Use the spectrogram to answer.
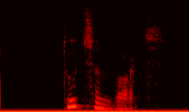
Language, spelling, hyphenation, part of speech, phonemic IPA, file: Dutch, toetsenbord, toet‧sen‧bord, noun, /ˈtut.sə(n)ˌbɔrt/, Nl-toetsenbord.ogg
- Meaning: 1. a keyboard (input device with buttons for a computer) 2. a keyboard (musical instrument operated by keys; set of keys of such an instrument)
